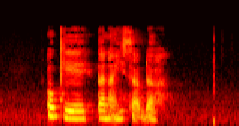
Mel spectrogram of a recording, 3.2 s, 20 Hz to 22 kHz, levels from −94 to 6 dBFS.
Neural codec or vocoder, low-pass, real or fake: none; 9.9 kHz; real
